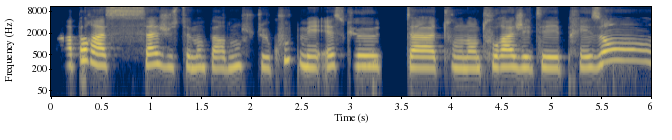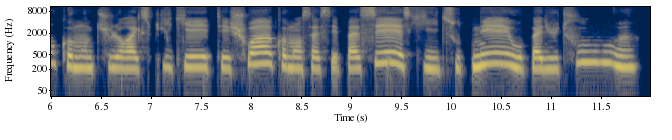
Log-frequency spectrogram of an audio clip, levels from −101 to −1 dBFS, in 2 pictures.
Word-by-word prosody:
rapport 320 +6 +6
à 255 -2 +10
ça, 255 +1 +3
justement, 225 -2 -4
pardon, 215 +1 -3
je 250 - -17
te - - -8
coupe, 350 - -5
mais 230 -4 +1
est-ce 245 +2 -2
que 235 -1 +1 0.3
tu - - +1
as 215 -1 +6
ton 215 0 -5
entourage 225 +2 +3
était 215 0 +1
présent? 315 +10 +1
Comment 220 -4 -2
tu 220 +1 -11
leur 215 -1 -2
as 205 - +1
expliqué 225 +1 -6
tes 210 -1 -6
choix? 280 +6 0
Comment 220 -5 -5
ça 210 0 -6
s'est 200 - -9
passé? 210 +7 -3
Est-ce 290 -5 0
qu'ils 205 -5 -8
soutenaient, 255 +8 -2
ou 225 -4 -1
pas 205 0 -1
du 200 0 -7
tout, 305 +1 -6
heu 225 0 -3
225 Hz, 180 wpm, -23 LUFS, 215-260 Hz, 0.3 s, à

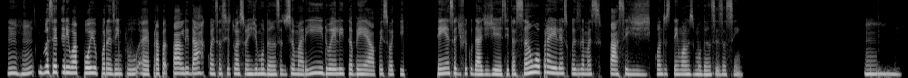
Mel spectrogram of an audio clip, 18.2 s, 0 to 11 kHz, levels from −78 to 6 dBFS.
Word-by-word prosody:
Uhum. 215 0 0 0.2
Você 260 +1 +4
teria 245 -1 +2
o - - +4
apoio, 230 -1 +4
por 210 +1 -3
exemplo, 195 0 -1
eh, 190 -3 +1
pra 200 +3 -2
pra 210 - -2
pra 215 0 +1
lidar 215 +1 -1
com 205 - -6
essas 195 0 -2
situações 195 -1 0
de 200 - +2
mudança 185 -2 +1
do 175 - -7
seu 195 +3 -1
marido? 200 +4 +1
Ele 195 +1 +2
também 185 0 0
é - - 0
a 170 -1 -2
pessoa 180 0 -4
que 175 0 -6 0.6
tem 205 +1 +3
essa 220 0 +1
dificuldade 180 -3 0
de 180 +2 0
excitação, 180 +6 +3
ou 255 -1 +5
pra 250 0 +1
ele 220 -2 +3
as 215 -1 -2
coisas 195 -1 -3
é 195 - 0
mais 190 0 -4 0.2
fáceis, 190 0 0
de 175 -1 -5
quando 190 0 -2
se 180 - -11
tem 185 -1 -1
umas 180 -1 0
mudanças, 170 0 -1
assim? 170 0 -5 2.4
Hum. 185 -2 -1
190 Hz, 155 wpm, -22 LUFS, 180-210 Hz, 2.4 s, ou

